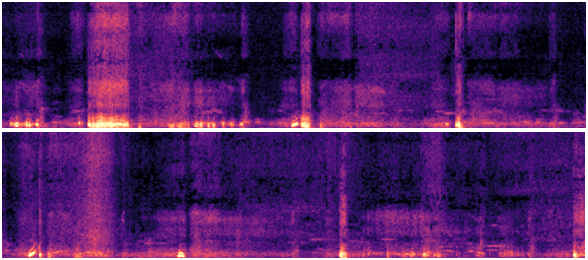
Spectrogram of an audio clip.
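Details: American Cocker Spaniel named Niji snoring at night in bed with the lights off, a human-like, slightly pig-like snore: short rough bursts roughly every two seconds, the first one longer and louder, separated by quiet breathing.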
